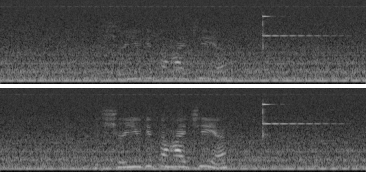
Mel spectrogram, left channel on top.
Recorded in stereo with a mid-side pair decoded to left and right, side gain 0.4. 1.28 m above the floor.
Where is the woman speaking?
60° right.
